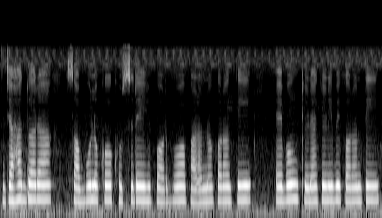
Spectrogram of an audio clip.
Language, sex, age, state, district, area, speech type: Odia, female, 18-30, Odisha, Cuttack, urban, spontaneous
